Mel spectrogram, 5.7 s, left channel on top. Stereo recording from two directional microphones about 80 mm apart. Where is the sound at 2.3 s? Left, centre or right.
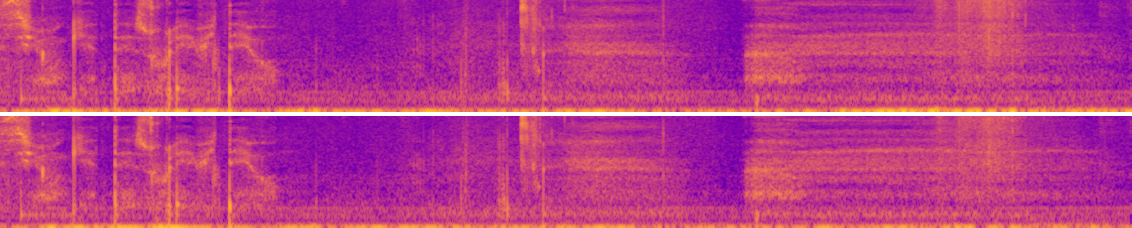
Centre.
